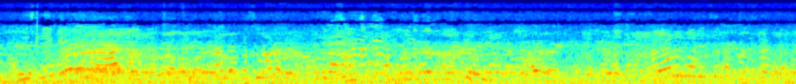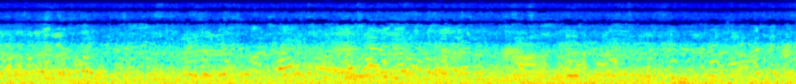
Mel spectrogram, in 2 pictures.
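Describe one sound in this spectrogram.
A dense crowd of men and women chatters loudly all around, close by.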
